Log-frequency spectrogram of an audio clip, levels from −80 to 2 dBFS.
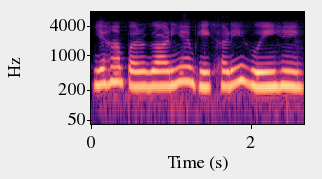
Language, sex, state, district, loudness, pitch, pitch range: Hindi, female, Madhya Pradesh, Bhopal, -12 LUFS, 245 Hz, 240-270 Hz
